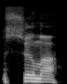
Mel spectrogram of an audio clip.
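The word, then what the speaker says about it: Bissouma: Basuma and Adoji.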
